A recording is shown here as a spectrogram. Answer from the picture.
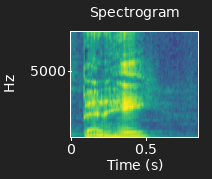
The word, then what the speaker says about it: Benje: This was the 2017, how do I pronounce, Benje. Because this is a native language that came from the native people. – Oh, is that? – So it's how they pronunciation.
